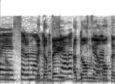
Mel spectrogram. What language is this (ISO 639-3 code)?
heb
